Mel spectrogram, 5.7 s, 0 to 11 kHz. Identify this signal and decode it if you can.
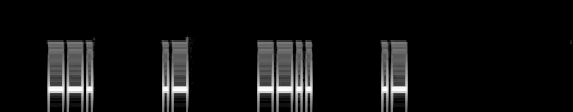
Morse code, heard as a keyed tone, about 25 wpm, spaced as for 10 wpm, 550 Hz. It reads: GAZA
